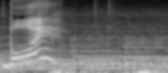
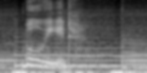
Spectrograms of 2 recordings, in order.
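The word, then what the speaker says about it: buoyed: a long time boy boy buoy can I hear how it's pronounced is it Bo or boed bued booed boo booed boo weed okay thank you thank you cuz I thought cuz you know how singular you can pronounce it as boy so like with the Ed at I was like really confused booed okay okay thank you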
